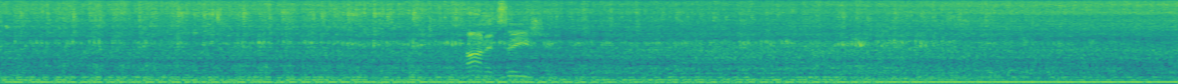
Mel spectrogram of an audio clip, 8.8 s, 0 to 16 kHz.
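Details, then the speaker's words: 1956 Chevy Bel Air with a 307 V8 and hydraulic cam on previous lifters, first start with a new Holley 4150 double pumper and 70 lb oil pressure; fast loud ticking over the idle, especially at the back, so owner plans to check valve lash. "70 lb depressive, but that valve train sounds loud. Loud, loud, loud, loud. That's unusual. I don't know why the val train's so loud."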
